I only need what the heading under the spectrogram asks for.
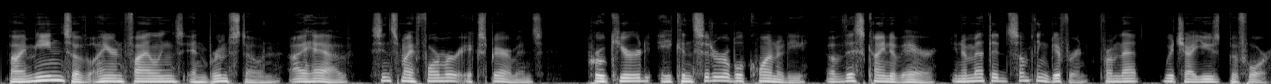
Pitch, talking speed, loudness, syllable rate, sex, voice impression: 130 Hz, 155 wpm, -17 LUFS, 5.0 syllables/s, male, masculine, adult-like, bright, clear, slightly halting, cool, intellectual, slightly refreshing, friendly, lively, kind, slightly modest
